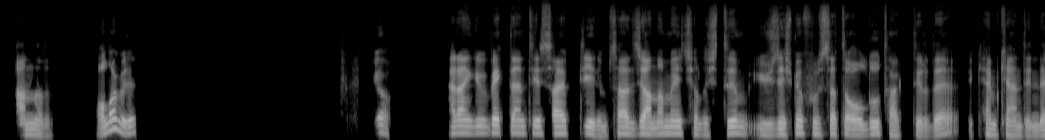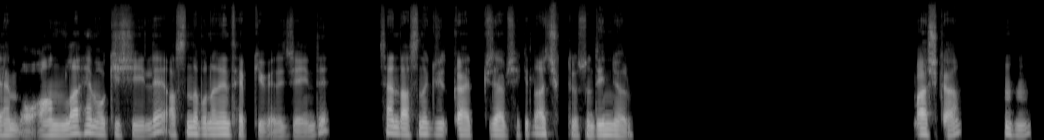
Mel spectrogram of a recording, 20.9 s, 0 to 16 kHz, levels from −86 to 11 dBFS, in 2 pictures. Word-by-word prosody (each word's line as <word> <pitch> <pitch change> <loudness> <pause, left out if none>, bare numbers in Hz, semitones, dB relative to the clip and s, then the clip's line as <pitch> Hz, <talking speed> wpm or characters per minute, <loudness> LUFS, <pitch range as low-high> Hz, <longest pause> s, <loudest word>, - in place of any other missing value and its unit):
Anladım. 110 -7 -1 0.4
Olabilir. - - +2 2.4
Yok, - - -3 0.6
herhangi 140 +1 +4
bir 145 0 -1
beklentiye 140 -2 +2
sahip 135 0 +3
değilim. 100 -9 +1
Sadece 130 +2 +4
anlamaya 125 +2 +3
çalıştığım 130 +3 -2
yüzleşme 115 +4 -1
fırsatı 120 -3 -1
olduğu 105 +4 +2
takdirde 90 -8 -2
ek - - -17
hem 115 -1 +1
kendinde 95 -1 -1
hem 105 -2 -1
o - - -3
anla 105 +7 +4
hem 150 -4 +1
o 115 - -1
kişiyle 100 -2 -2
aslında 115 +3 0
buna 115 0 +1
ne 120 0 +5
tepki 110 - -4
vereceğindi. 90 +1 -5 0.5
Sen 140 -2 +2
de 115 - +6
aslında 110 +3 +1
gü 115 -1 -4
gayet 105 -3 +4
güzel 105 -3 +1
bir - - -11
şekilde - - -6
açıklıyorsun, 95 - -3
dinliyorum. 105 -4 +1 2.8
Başka? - - +3 0.4
Hı 120 - 0
hı. 100 +2 -6
115 Hz, 120 wpm, -27 LUFS, 100-130 Hz, 2.8 s, de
